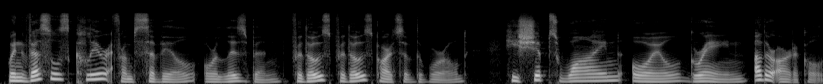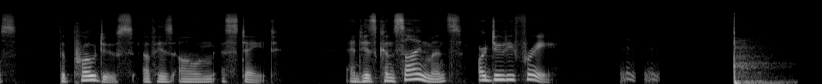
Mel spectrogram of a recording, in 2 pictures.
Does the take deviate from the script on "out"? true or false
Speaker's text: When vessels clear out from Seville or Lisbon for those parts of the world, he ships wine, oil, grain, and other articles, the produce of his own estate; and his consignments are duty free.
true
